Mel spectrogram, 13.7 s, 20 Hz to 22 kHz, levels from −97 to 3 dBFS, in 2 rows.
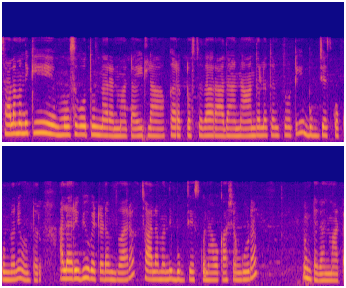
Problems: background conversations at intervals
